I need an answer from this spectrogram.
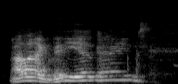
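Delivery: put-on southern accent. Doing a Southern accent after promising to: put-on Southern accent. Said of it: "I can do a Southern accent".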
